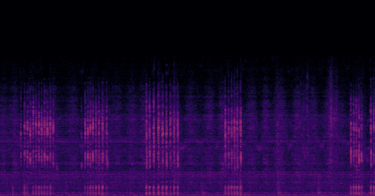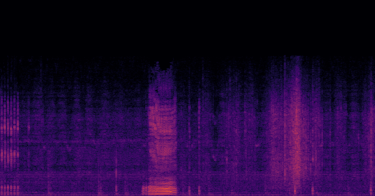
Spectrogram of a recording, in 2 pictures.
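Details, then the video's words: Irate squirrel, described as stressed, voicing short rasping, rapidly pulsed chatter bursts, each about half a second, repeated every second or so, with two louder breathy hiss-like rushes near the end in a quiet room. "Irate Squirrel"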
